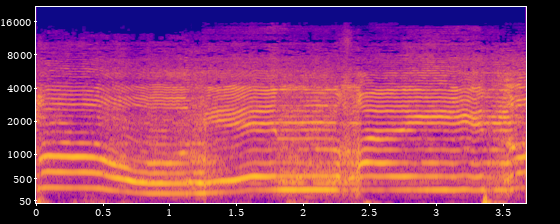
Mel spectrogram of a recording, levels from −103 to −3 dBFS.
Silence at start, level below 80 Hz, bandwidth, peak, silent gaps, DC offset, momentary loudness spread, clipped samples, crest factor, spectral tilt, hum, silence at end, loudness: 0 s; -42 dBFS; 15 kHz; -8 dBFS; none; under 0.1%; 2 LU; under 0.1%; 12 dB; -3 dB/octave; none; 0 s; -19 LUFS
